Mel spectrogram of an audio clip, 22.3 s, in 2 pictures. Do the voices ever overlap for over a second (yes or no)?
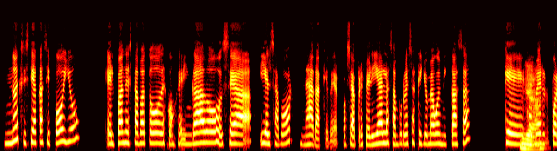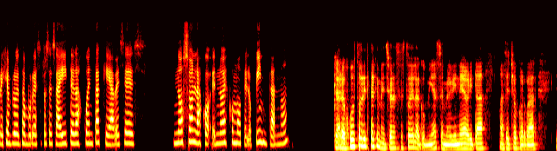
no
